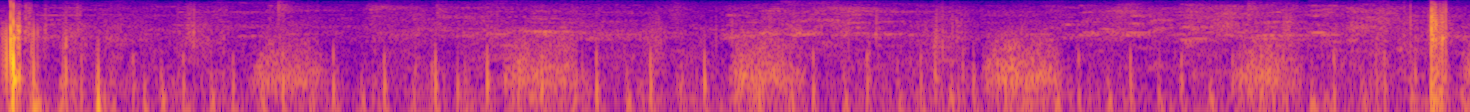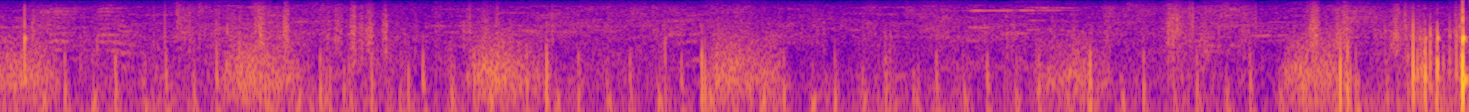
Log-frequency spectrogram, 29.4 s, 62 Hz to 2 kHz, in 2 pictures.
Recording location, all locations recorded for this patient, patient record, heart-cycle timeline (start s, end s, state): aortic valve (AV)
aortic valve (AV)+pulmonary valve (PV)+tricuspid valve (TV)+mitral valve (MV)
#Age: Child
#Sex: Male
#Height: 134.0 cm
#Weight: 39.9 kg
#Pregnancy status: False
#Murmur: Absent
#Murmur locations: nan
#Most audible location: nan
#Systolic murmur timing: nan
#Systolic murmur shape: nan
#Systolic murmur grading: nan
#Systolic murmur pitch: nan
#Systolic murmur quality: nan
#Diastolic murmur timing: nan
#Diastolic murmur shape: nan
#Diastolic murmur grading: nan
#Diastolic murmur pitch: nan
#Diastolic murmur quality: nan
#Outcome: Normal
#Campaign: 2014 screening campaign
0.00	2.60	unannotated
2.60	2.68	S1
2.68	2.80	systole
2.80	2.88	S2
2.88	3.10	diastole
3.10	3.19	S1
3.19	3.32	systole
3.32	3.40	S2
3.40	3.62	diastole
3.62	3.70	S1
3.70	3.84	systole
3.84	3.92	S2
3.92	4.12	diastole
4.12	4.20	S1
4.20	4.34	systole
4.34	4.42	S2
4.42	4.60	diastole
4.60	4.69	S1
4.69	4.86	systole
4.86	4.94	S2
4.94	5.17	diastole
5.17	5.25	S1
5.25	5.39	systole
5.39	5.46	S2
5.46	5.66	diastole
5.66	29.39	unannotated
